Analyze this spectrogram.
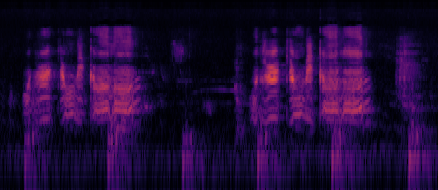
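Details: Talking Alexandrine parakeet imitating Urdu, Hindi or Arabic words, giving two runs of quick, voice-like syllables with bright harmonics, parted by a near-silent gap.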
